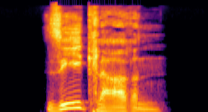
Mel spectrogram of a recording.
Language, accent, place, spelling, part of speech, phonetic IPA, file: German, Germany, Berlin, seeklaren, adjective, [ˈzeːklaːʁən], De-seeklaren.ogg
- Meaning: inflection of seeklar: 1. strong genitive masculine/neuter singular 2. weak/mixed genitive/dative all-gender singular 3. strong/weak/mixed accusative masculine singular 4. strong dative plural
